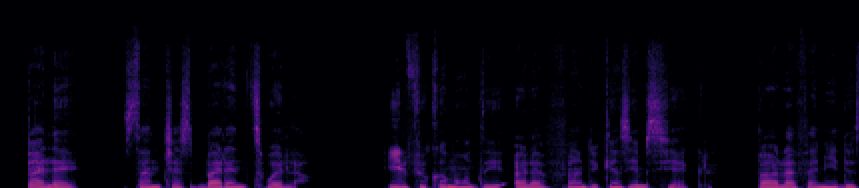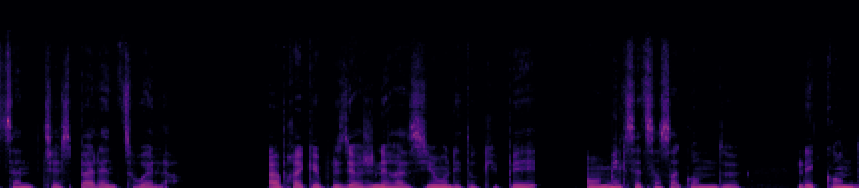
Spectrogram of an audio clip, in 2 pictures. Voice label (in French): audioguia, frances; audioguia baeza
